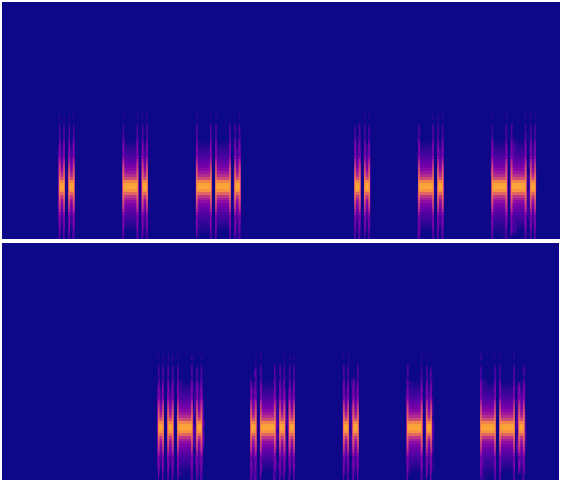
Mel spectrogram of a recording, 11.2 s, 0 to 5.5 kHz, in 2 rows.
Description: Morse code, heard as a keyed tone, about 25 wpm, spaced as for 13 wpm, 600 Hz. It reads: ING ING FLING
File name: ING5 13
